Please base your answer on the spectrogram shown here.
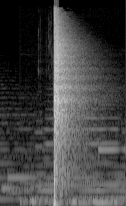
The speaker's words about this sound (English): Why don't we start with your esteemed invention, the candy cane crop whip.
